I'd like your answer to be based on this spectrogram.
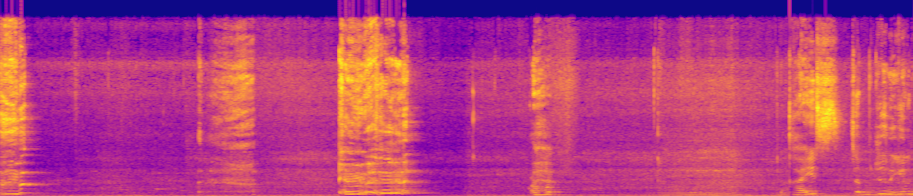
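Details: Several forced coughs with throaty voiced sounds between them over steady vehicle hum; deliberately imitated coughing by a woman doing a cough challenge.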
